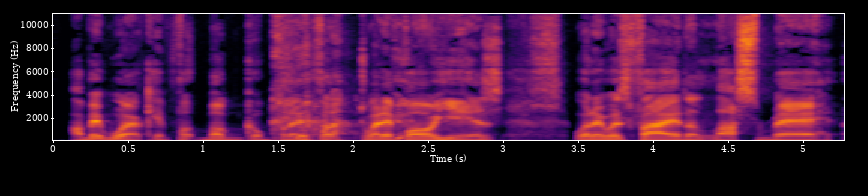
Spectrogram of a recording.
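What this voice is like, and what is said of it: Imitated voice like Jimmy Savile. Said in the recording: “I don't even know if that's accent. That's more Jimmy Savile.”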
